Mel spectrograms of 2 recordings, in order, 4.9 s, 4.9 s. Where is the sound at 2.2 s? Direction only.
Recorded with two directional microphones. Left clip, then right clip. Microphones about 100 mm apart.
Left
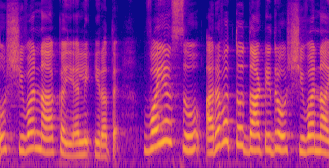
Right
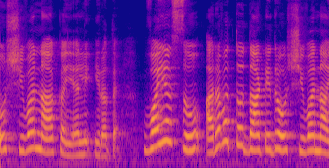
35° left (ahead or behind).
